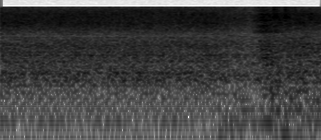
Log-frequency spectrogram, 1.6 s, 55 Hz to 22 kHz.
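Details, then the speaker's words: 1967 Mustang classic being tuned for a dead miss. It starts right up and idles steadily, but throttle blips come up muddy and uneven, a stumble on acceleration that is suspected to be a carburetor accelerator pump issue. "it starts right up and it runs still got that stumble on acceleration but i think that may be a carburetor problem you hear that that kind of thing right there is typically an accelerator pump issue"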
